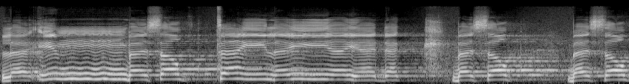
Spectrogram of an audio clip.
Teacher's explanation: ada sifat huruf isti'lanya dimunculkan tanpa diqalqalahkan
